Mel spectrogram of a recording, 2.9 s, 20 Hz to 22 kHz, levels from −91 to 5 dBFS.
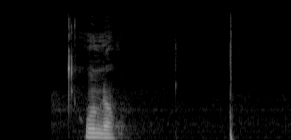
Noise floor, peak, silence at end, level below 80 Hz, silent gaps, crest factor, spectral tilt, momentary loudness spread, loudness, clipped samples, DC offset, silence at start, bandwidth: -80 dBFS; -18 dBFS; 1.7 s; -68 dBFS; none; 24 dB; -6.5 dB/octave; 19 LU; -37 LUFS; under 0.1%; under 0.1%; 0.85 s; 14 kHz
